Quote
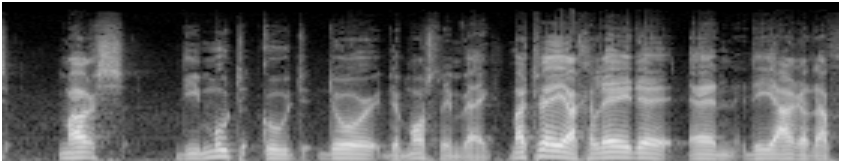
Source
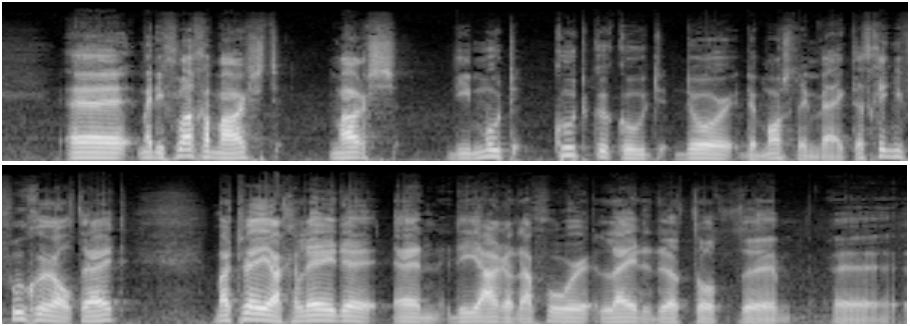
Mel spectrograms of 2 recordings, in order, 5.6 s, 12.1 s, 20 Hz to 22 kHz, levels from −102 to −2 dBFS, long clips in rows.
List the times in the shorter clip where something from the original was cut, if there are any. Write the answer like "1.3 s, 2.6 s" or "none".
1.7 s, 3.3 s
